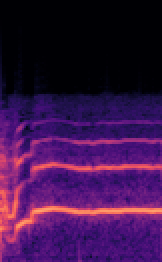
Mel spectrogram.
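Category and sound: animal, wolf howling sound effect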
